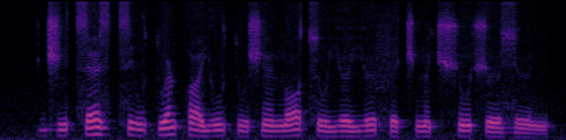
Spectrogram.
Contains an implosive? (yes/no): no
